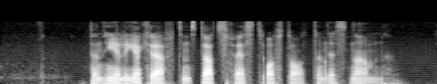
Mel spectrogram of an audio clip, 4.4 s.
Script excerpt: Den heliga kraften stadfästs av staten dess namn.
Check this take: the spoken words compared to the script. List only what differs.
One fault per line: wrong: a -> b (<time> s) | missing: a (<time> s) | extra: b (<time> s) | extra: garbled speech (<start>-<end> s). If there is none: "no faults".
no faults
